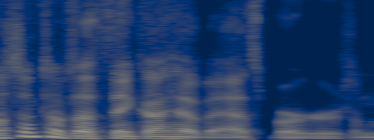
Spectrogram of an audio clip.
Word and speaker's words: Asperger's: you know sometimes i think i have asperger's i'm not trying to be funny here sometimes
